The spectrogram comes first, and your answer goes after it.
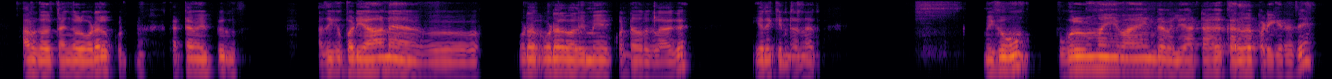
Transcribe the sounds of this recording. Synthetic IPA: ɐʋɐɾɣɐɭt̪ɐŋɡɐɭʊɽɐlk | kɐʈːɐʋɐɪpːɯ | ɐðɪɣɐpːɐɽɪjaːnɐ | ʊɽɐʊɽɐlʋɐlɪmeːkɔɳɖɐʋɐɾɣɐɭaːɣɐ | ɪɾɯkːɪndrɐnɐɾ | mɪɣɐʋɯm | pʊɣɐɭmɐjʋaːjnd̪ɐʋɪɭɐjaːʈːaːɣɐkɐɾɯðɐpːɐɽɯɣɪrɐðɯ

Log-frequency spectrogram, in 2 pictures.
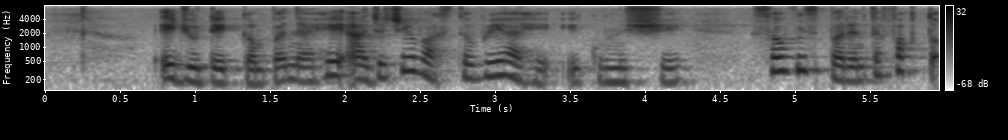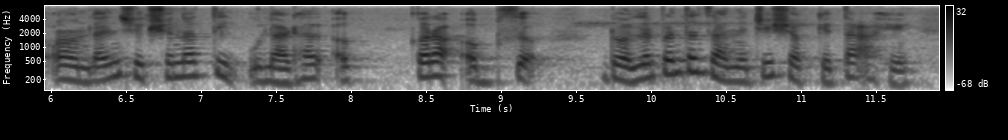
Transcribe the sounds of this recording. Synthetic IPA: ed͡ʑuʈekːəmpənijaɦeʔad͡ʑat͡ɕeʋast̪əʋiaɦeekunisɕe | səɾʋiːspəɾjənt̪əfəkt̪əʔɔnlainɕikʂəɽ̃at̪iːlulaɽʱalə | kɾaʔəbd͡zə | ɖɔləɾpəɾjə̃nt̪əd͡zaɳjat͡ɕiːɕəkjət̪aʔahe

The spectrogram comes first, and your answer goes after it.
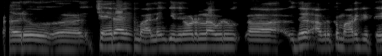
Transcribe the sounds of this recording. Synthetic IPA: oɾu | t͡ɕeːɾaːjumːaːɐlːe̞ŋɡiliðino̞ːɽuɭːɐoɾu | iðɨʔɐʋɐrkːɨmaːrik̬ːiʈːɨ

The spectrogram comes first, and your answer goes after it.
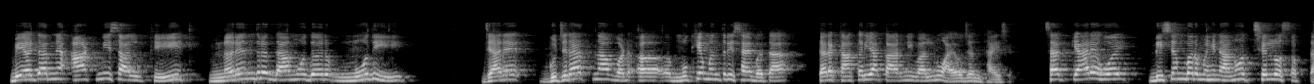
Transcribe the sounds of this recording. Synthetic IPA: beɦəd͡ʒaɾneʔãʈʰnisalt̪ʰinəɾend̪ɾəd̪amod̪əɾmod̪i | d͡ʒjaɾeɡʊd͡ʒɾat̪naʋəmʊkʰjəmənt̪ɾisaɦebɦət̪at̪jaɾekãkəɾjakaɾniʋalnũajod͡ʒənt̪ʰa̰jt͡ʃʰe̥ | saɦeb̚kjaɾeɦojɖisembəɾməɦinanot͡ʃʰelːosəp̚t̪a

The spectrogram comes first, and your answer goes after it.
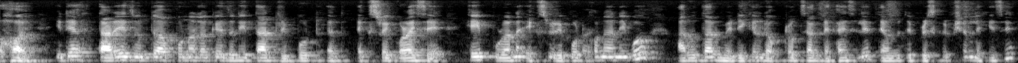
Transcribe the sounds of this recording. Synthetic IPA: hɔjetiataɹɛzuntʊapʊnalokɛzoditatɹipoɹtɛkstɹakɔɹajsɛxejpuɹanaʔɛkstɹaɹipoɹtkʰɔnɔanibɔ | aɹutaɹmedikɛldɔk̚tɔɹɔkzak̚dɛkʰajsilɛtɛʊ̃zodipɹiskɹipsɔnlekʰisɛ

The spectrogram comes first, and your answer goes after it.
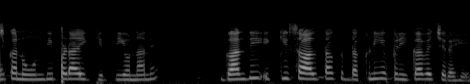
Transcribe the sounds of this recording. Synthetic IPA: d͡ʒkaːnuːnd̪iːpəɽaːiːkiːt̪iːʊnãːneː | ɡãːnd̪iːʔɪkːiːsaːlt̪əkd̪əkʰːɳ̃iːəpʰɾiːkaːʋɪt͡ʃɾəɦḛː

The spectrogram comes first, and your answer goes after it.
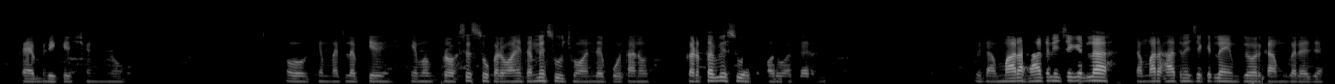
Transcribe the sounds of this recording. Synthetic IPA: fɛbɾikeʃənːo | okemət̪ləb̚keːmãpɾɔsesokəɾʋanit̪əmeʃũt͡ʃʰoənd̪əɾpot̪anũ | kəɾt̪əʋjəʃũɦet̪əmaɾũənd̪əɾ | et̪əmaɾaɦat̪ʰnit͡ʃʰekeʈlat̪əmaɾaɦat̪ʰnit͡ʃʰekeʈlaɪmplojəɾkamkəɾet͡ʃʰe

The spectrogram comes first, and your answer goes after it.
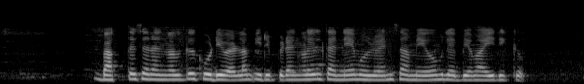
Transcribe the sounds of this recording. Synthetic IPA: bʱɐk̚t̪ɐd͡ʑɐnɐŋːɐɭkɨkuɽiʋɐɭːɐmiɾupːiɽɐŋːɐɭilt̪ɐnːe̞muɻuʋɐnsɐmɐjɐʋumle̞bʱjɐmaːjiɾikʲːum

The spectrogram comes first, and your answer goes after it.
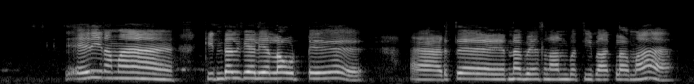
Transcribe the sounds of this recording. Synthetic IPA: seːɾinɐmːɐ | kɪɳɖɐlkeːlɪjɐlːãːʊʈːɯ | ɐɽɯt̪ːɯɛnːɐp̬eːsɐlãːnɯpɐt̪ːipaːɾkɐlãːmaː

